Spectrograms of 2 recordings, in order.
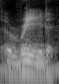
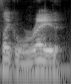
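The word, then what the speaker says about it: Reid: on a certain character, they pronounce the name as Reed. And I'm like, I don't know that's how you pronounce his name. Maybe I'm the wrong one. But like, I don't know. I always saw his name and I'm like, nah, that looks like Raid.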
